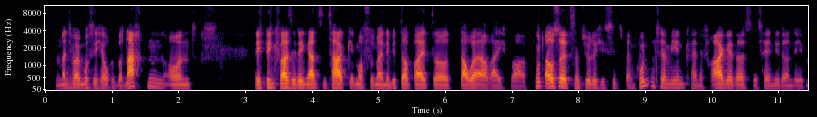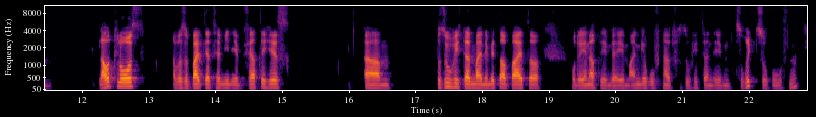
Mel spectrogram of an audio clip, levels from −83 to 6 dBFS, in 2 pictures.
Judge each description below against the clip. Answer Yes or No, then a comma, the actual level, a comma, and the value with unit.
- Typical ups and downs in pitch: Yes, average, 3.0 semitones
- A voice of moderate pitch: No, low, 115 Hz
